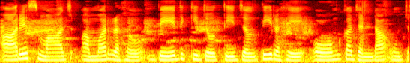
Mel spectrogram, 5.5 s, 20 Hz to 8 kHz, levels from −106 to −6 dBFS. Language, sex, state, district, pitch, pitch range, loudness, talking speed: Punjabi, female, Punjab, Pathankot, 185 Hz, 175-195 Hz, -15 LUFS, 140 wpm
